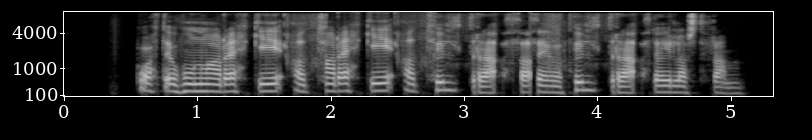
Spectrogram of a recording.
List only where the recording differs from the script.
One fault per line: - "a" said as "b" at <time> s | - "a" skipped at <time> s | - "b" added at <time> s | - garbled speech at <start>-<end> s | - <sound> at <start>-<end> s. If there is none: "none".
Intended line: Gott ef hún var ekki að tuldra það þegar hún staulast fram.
- "var ekki að" added at 1.9 s
- "hún" said as "tuldra" at 3.8 s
